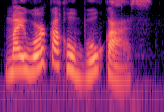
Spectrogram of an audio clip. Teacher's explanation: If you say bukas, emphasis is on the first syllable. that means tomorrow.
